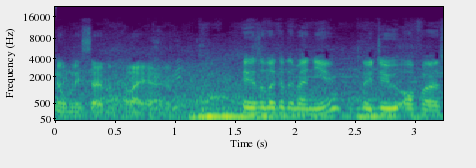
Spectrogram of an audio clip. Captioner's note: laughs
